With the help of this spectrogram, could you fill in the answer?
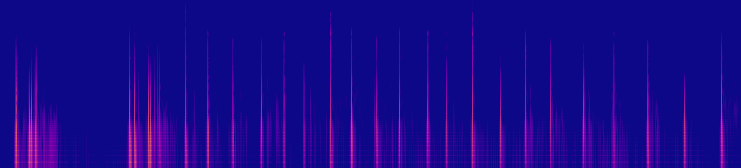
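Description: A wooden object is tapped in a steady rhythm with no talking. About two dozen short, dry knocks sound after a quick opening burst and a brief pause, each one low and thuddy with a faint brighter tick and almost no ring.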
